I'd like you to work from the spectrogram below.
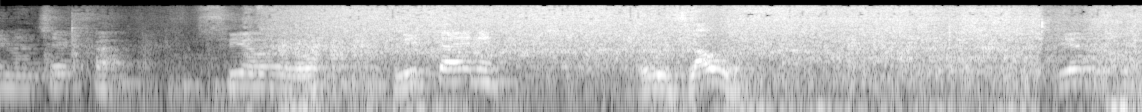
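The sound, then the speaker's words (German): A large tub at the Impulshotel fills from below with bubbling, rushing warm thermal water for a radon bath, a steady loud hiss that swells in after a second and runs on continuously while people talk over it. “Und für mich heißt es jetzt, zuschauen, wie sich eine gewaltige Wanne vom Boden aus mit dem warmen Thermalwasser sprudelnd füllt.”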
